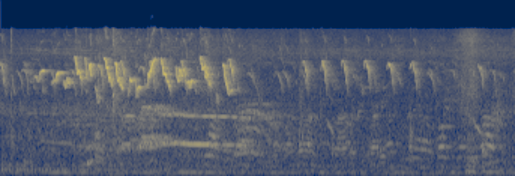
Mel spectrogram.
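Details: Song of a yellow white-eye, used to trigger singing in caged birds: a brisk burst of high tumbling twitters, then a steady series of short, evenly spaced chirps.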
